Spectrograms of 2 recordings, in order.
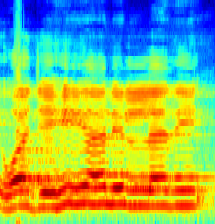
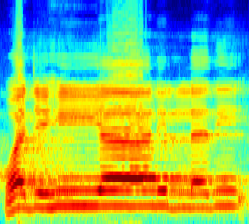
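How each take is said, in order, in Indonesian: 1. Suku kata 'ya' pendek, tidak dipanjangkan. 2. Suku kata 'ya' dibaca panjang. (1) "hi enggak ada tasydid ya, dan ya enggak ada mat" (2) "Jangan dibaca"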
